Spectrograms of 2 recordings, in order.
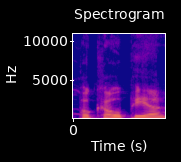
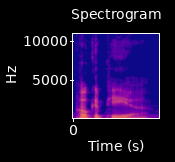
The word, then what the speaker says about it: Pokopia: Pokopia? Explore the world That's and how you watch the pronounce flora it?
